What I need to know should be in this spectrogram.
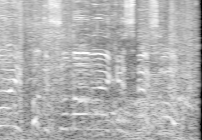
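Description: A man shouts urgently.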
